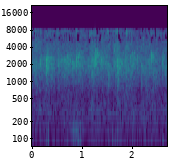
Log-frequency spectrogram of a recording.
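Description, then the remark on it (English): A crowd applauds steadily for all the children who have taken part, a dense wash of many hands clapping at once, sustained and fairly even for a few seconds in a room. “Let's give everybody, all the children who've taken part, a clap.”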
